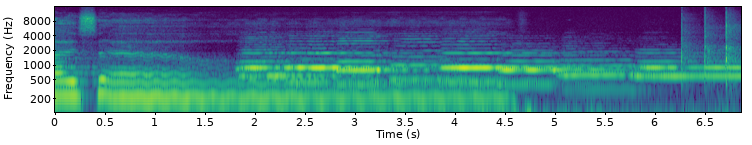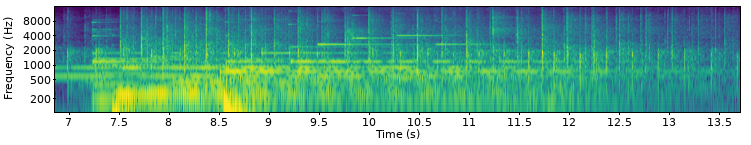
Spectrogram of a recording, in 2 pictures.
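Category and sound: crowd, studio audience applause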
